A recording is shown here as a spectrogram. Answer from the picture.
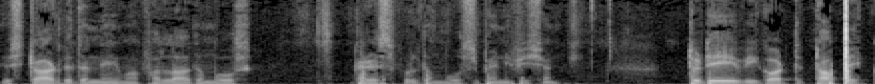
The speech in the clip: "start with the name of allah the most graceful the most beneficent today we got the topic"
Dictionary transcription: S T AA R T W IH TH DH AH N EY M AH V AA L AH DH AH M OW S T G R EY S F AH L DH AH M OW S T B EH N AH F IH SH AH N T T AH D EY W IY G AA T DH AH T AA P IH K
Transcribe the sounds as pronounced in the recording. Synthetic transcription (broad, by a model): S T AA R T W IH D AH N EY M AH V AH L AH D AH M OW S T G R EY S F AH L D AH M OW S T B EH N AH F IH SH AH N T T AH D EY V IY G AA T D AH T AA P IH K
